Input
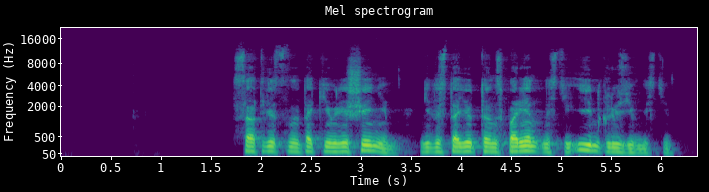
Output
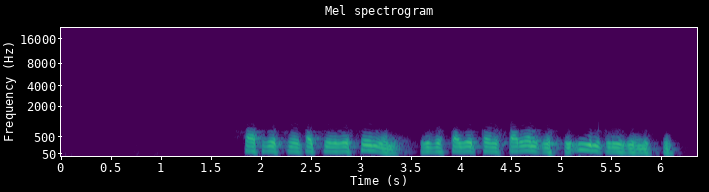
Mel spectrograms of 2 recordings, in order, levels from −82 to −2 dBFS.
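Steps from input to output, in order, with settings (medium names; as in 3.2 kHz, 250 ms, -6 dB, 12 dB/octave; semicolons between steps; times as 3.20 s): reverse; compression 6:1, threshold -27 dBFS, peak gain reduction 15 dB; reverse; elliptic low-pass 680 Hz, stop band 50 dB; trim -3.5 dB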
